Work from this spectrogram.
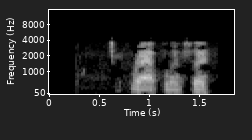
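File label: Police 1 Dispatch, Scanner audio recording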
